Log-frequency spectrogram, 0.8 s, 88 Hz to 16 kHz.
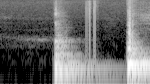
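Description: Two taps on the back of a handmade guitar made of old-growth Brazilian rosewood ring out with a warm, resonant tone centered around 300 Hz. Each decays over a fraction of a second. The ringing resonance is a good sign that it will be a good-sounding guitar.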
